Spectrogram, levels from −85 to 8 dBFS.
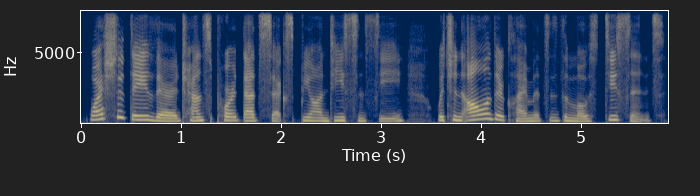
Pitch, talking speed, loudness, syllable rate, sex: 240 Hz, 185 wpm, -21 LUFS, 4.9 syllables/s, female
